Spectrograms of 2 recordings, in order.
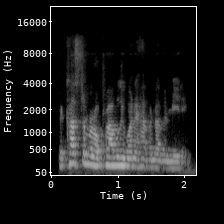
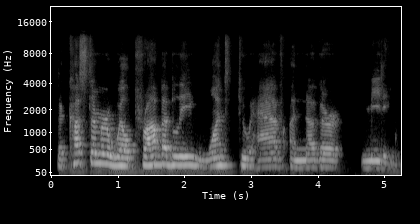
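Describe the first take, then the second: First: "The customer will probably wanna have another meeting" fast, in one linked block; natural spoken reduction. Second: "The customer will probably want to have another meeting" slowly, word by word; full "will" and "want to", as if reading written words; careful written form. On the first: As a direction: shrink "will" into "customer", slide through "wanna". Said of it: "but if I spoke it". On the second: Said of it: "if I wrote it". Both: Shown as a demonstration.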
